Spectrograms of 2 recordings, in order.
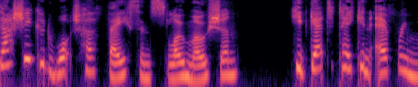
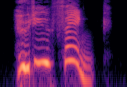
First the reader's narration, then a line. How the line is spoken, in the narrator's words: Tadashi blurts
